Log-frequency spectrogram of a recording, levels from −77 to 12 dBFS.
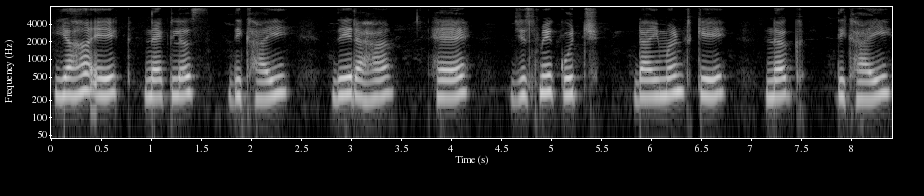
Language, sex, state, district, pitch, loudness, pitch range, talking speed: Hindi, female, Himachal Pradesh, Shimla, 235 Hz, -15 LUFS, 225-250 Hz, 95 wpm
